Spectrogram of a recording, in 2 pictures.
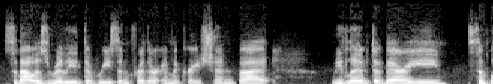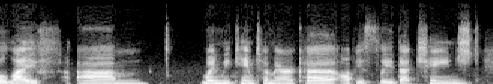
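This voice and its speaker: A woman speaking low and fairly flat, with a thoughtful, earnest manner full of small pauses. She was born in Iran and talks from her home. The sound is dull and lo-fi, like a video call. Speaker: guest, English professor. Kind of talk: interview over video call.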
